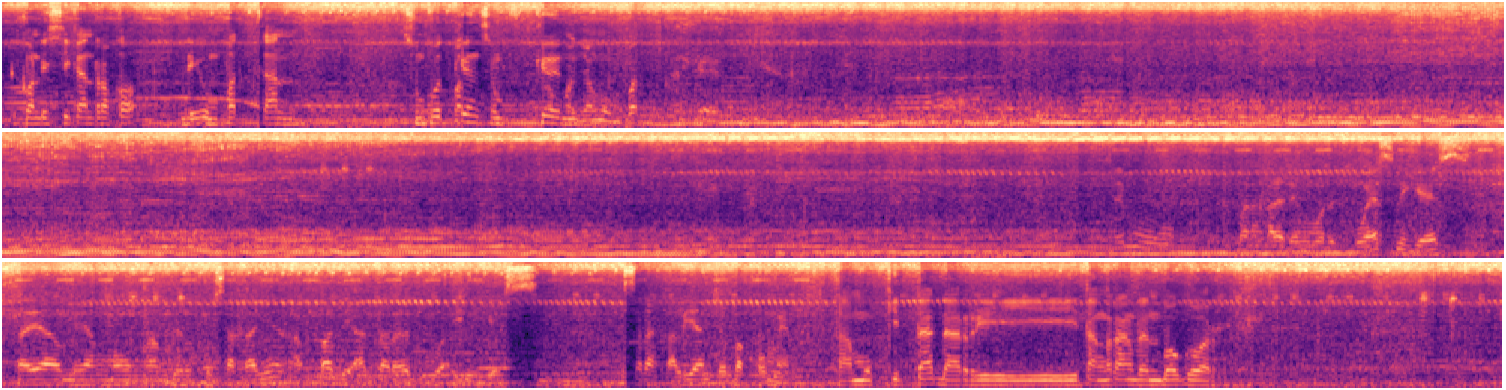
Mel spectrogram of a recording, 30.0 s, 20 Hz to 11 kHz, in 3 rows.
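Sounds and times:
engine humming: 0:00.0 - 0:30.0
high-pitched whine: 0:00.0 - 0:30.0.

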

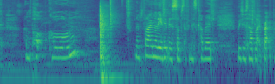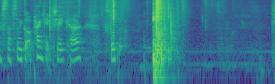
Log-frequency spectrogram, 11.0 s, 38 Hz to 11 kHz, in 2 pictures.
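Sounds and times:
plastic bottle hitting tiled floor: 0:08.6 - 0:09.3.

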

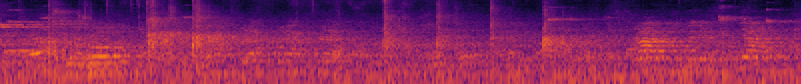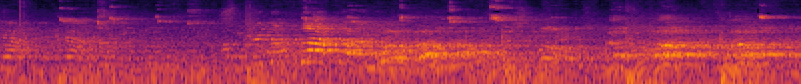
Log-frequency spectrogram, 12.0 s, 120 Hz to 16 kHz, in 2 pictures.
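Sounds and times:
echoing voices in a gymnasium: 0:00.0 - 0:12.0
sneakers squeaking on hardwood: 0:04.1 - 0:12.0.

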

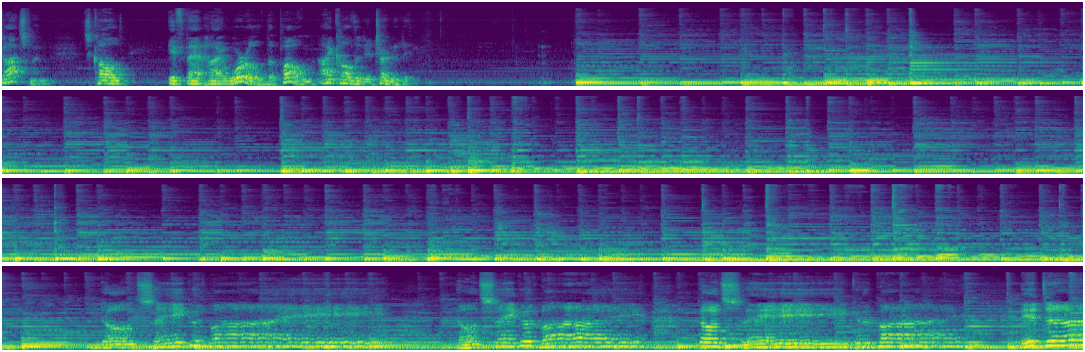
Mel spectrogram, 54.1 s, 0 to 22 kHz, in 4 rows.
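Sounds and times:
acoustic guitar strummed: 0:07.1 - 0:54.0.

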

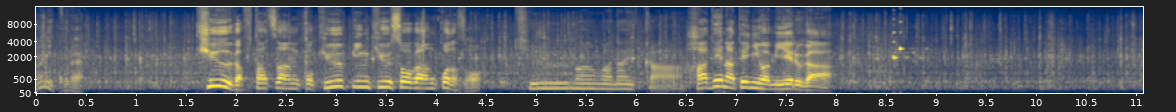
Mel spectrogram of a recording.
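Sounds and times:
mahjong tiles clicking rattle: 0:00.0 - 0:11.0.

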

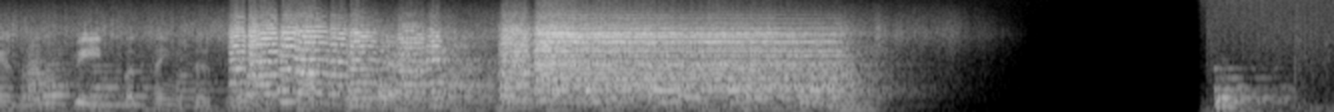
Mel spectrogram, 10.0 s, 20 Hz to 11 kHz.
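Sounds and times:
swing band closing chord: 0:00.0 - 0:06.8.

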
